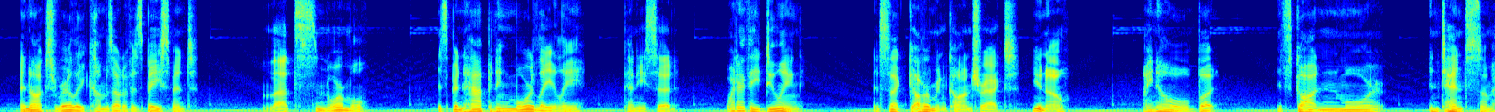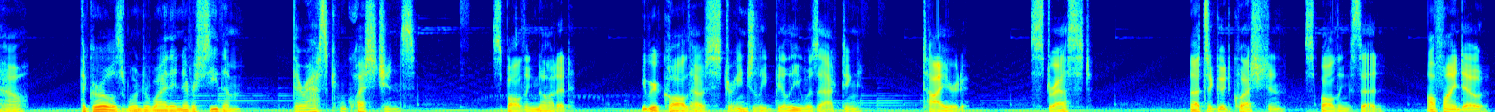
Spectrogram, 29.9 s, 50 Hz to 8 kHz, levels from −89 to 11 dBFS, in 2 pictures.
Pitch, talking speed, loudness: 110 Hz, 130 wpm, -22 LUFS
